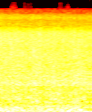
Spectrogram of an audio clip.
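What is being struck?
Nothing is struck.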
